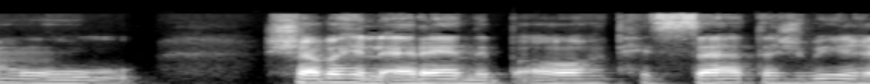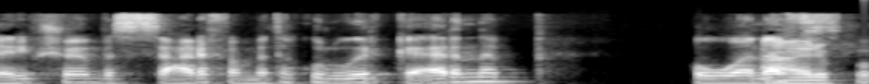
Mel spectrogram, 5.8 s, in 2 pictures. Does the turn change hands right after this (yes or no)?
no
